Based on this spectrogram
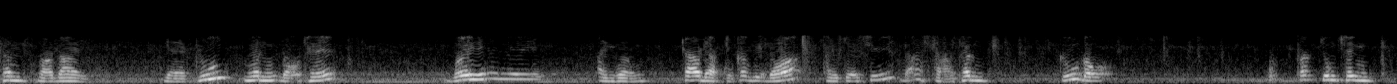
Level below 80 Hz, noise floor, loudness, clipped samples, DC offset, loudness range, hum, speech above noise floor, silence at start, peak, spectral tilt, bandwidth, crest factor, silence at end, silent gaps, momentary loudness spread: -54 dBFS; -45 dBFS; -20 LUFS; under 0.1%; under 0.1%; 5 LU; none; 25 dB; 0 s; -2 dBFS; -13 dB/octave; 4 kHz; 20 dB; 0.15 s; none; 23 LU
